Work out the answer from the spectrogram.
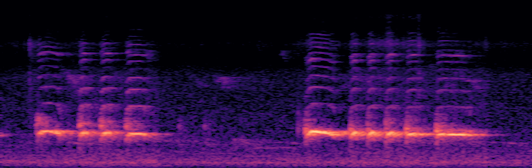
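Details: A zebra dove singing, used as a prompt for other birds. Two phrases of rapid, rolling coos on a level pitch, each closing with a longer sustained note, separated by a short pause.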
